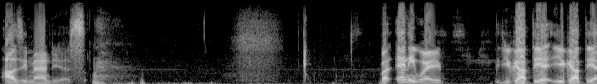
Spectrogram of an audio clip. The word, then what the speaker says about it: Ozymandias: I believe it is correctly pronounced Ozymandias.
